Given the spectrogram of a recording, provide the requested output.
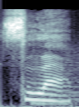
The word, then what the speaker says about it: Slaph: Meet Slaph, the latex-free, affordable, posable hand, other known as slap. The H is silent.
